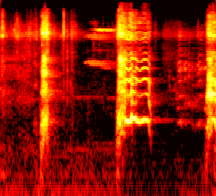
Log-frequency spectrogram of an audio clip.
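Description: A black dog barks close by in three separate bursts, the middle one longer with a tonal, whining edge, in an otherwise quiet room.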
